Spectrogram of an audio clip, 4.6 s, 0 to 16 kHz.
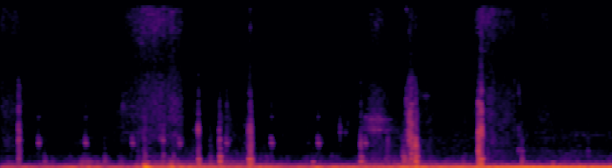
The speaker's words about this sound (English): Uh, I left our house to go to the office, and I'm now pulling up in the office right now. That's without any traffic. It's like 5 a.m.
